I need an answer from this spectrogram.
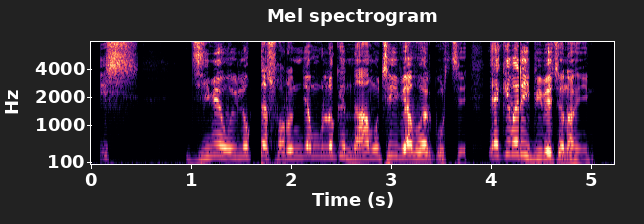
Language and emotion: Bengali, disgusted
